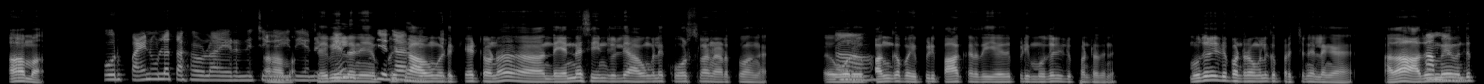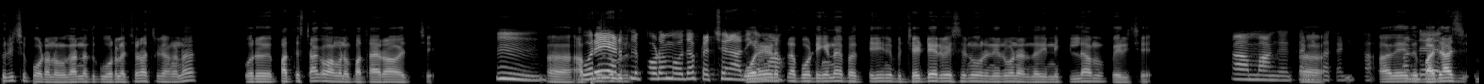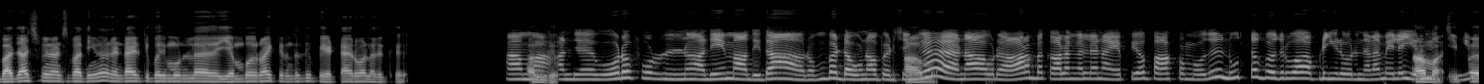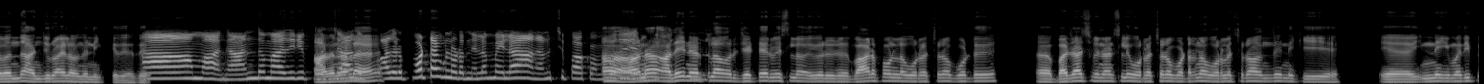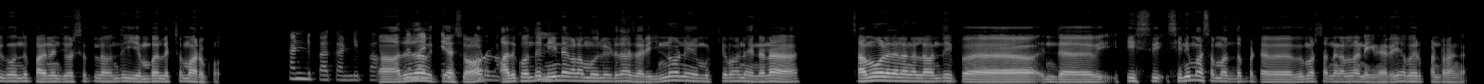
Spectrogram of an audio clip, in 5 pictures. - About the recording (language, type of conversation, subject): Tamil, podcast, சமூக ஊடகங்களில் போலி அல்லது ஏமாற்றும் பிரபலர்களை எப்படிக் கண்டறியலாம்?
- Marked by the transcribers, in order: tapping; in English: "கோர்ஸ்லாம்"; other background noise; in English: "ஸ்டாக்"; other street noise; in English: "டவுனா"; other noise; drawn out: "இப்ப"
